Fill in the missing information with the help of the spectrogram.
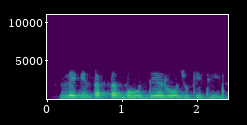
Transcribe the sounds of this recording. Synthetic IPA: leːkɪnt̪ɐb̚t̪ɐk̚bɐɦʊt̪̚d̪eːɾɦot͡ʃʊkit̪ʰiː

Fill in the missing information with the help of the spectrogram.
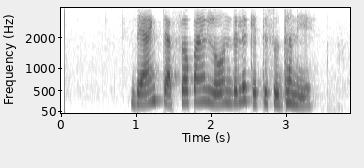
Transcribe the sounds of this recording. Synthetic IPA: baŋk̚t͡ʃasɔpaĩlond̪ileket̪isud̪ʱːɔnije

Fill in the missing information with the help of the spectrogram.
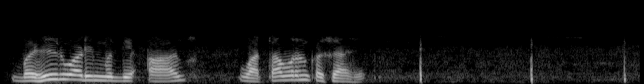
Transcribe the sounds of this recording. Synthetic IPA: bəɦiːɾʋaɽiːmːəd̪ʱːjead͡z | ʋat̪aʋəɾəɳkəɕeaɦe

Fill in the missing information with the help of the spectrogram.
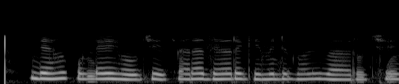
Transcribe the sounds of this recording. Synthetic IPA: d̪eɦɔkuɳɖejɦɔwt͡ʃʰisaɾad̪ʱeɦɾeɡʱimiʈibʱɔɭibʱaɾut͡ʃʰe

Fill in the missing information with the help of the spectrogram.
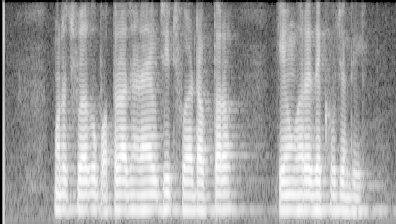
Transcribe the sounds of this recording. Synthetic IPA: moɾɔt͡ʃʰuakupɔt̪ɔɽad͡ʒʱaɽaɦeuwt͡ʃʰit͡ʃʰuaɖɔk̚t̪ɔɾɔ | keũɡʱɔɾed̪ekʰɔwt͡ʃʰɔnt̪i

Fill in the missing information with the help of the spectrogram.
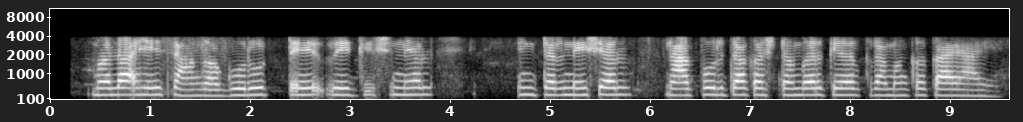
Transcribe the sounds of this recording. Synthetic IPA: məlaɦesãŋɡaɡuɾuʈeʋeɡɕnəl | iɳʈəɾneɕəl | naɡ̚puɾt͡sakəsʈəmbəɾkeɾkɾaməŋkəkajaɦe

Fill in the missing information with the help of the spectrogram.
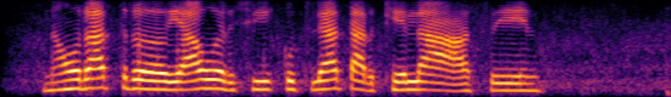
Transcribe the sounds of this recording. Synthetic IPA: nəʋɾat̪ɾəjaʋəɾɕiːkuʈʰljat̪aɾkʰelaəsel

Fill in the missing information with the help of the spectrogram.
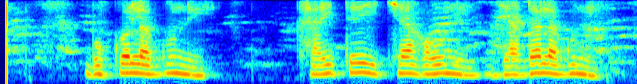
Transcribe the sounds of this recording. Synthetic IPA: bʱukɔlaɡuni | kʰajt̪eiːʃʰaɦɔwnid͡ʒʱaɖalaɡuni

